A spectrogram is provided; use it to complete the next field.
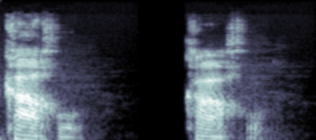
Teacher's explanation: And so this double R becomes a sound like a H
